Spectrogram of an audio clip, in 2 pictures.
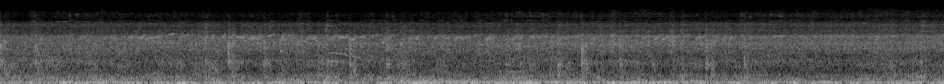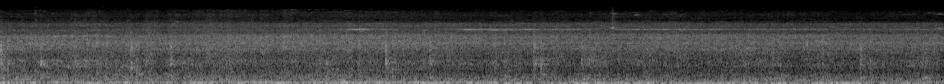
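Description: A diesel train of Thailand's SRT railway running on the track: a steady rumble with a few scattered clicks, growing slightly fainter toward the end.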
